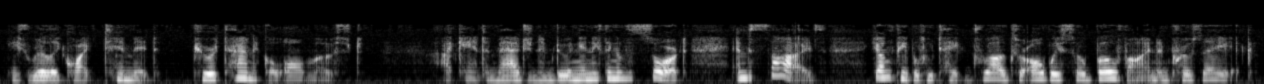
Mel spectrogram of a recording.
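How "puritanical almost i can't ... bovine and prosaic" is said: put-on lightly raised, fussy elderly gentleman; a genteel old professor gossiping, pitched up; Julian's voice. Narrator voices Julian confiding to Richard, genteel and high.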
